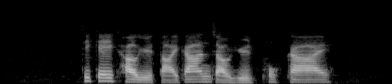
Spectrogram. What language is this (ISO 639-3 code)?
yue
